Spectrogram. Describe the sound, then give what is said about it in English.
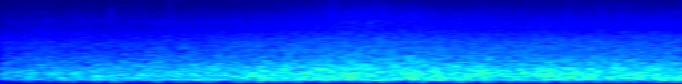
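A steady, loud rush of Colorado River water flowing in Arizona, just downstream of a gigantic dam and the Lake Powell reservoir, a continuous broad hiss and roar with no breaks and no voices. “That's why I've made this trip to the Colorado River in Arizona.”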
